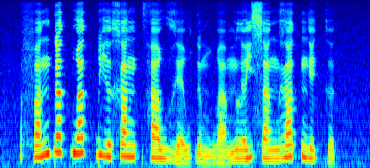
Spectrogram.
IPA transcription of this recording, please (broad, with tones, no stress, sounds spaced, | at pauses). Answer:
f a˧˥ n ɗ a˦˥ t̚ w a˦˥ t̚ ɓ i˧ ə̯ x a˧ ŋ t̪ʰ a˧ w ɣ ɛ˨˩˨ w ɗ ə˨˩ m w a˨˩˦ m l ə˧˥ j s a˧ n ɣ a˦˥ t̚ ŋ e˧ k ə˨˩ k̚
